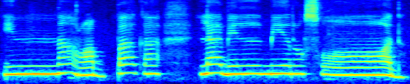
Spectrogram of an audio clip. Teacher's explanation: دال میں خلخلہ واضح ہوگا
